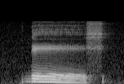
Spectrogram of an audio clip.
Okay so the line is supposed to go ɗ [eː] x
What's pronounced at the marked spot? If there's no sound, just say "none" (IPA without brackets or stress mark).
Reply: eː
